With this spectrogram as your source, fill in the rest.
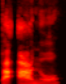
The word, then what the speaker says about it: paano: just a pronunciation tip it's technically paoo when they're two vocab or when they're two vowels together you say them separately Pao but when speaking quickly Filipinos just say now let's practice using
